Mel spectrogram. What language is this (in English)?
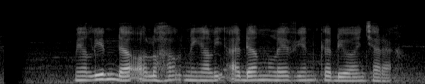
Sundanese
